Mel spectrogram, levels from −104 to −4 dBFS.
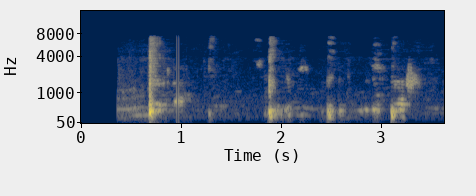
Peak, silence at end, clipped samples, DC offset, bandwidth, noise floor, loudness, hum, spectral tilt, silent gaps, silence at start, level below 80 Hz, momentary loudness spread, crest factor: -4 dBFS; 0.25 s; under 0.1%; under 0.1%; 7.6 kHz; -61 dBFS; -32 LUFS; none; -4 dB/octave; none; 0.5 s; -76 dBFS; 20 LU; 28 dB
